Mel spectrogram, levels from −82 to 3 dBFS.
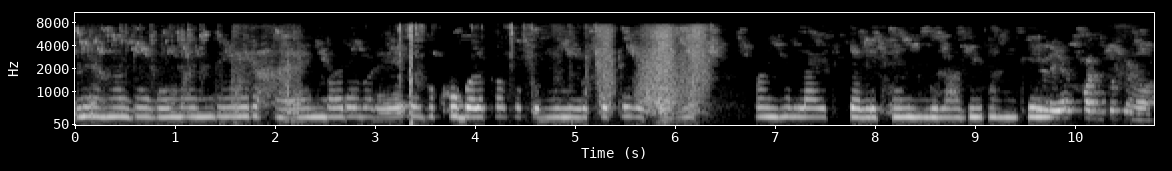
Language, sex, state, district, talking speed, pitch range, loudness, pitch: Magahi, female, Bihar, Gaya, 110 wpm, 250-270 Hz, -25 LUFS, 260 Hz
